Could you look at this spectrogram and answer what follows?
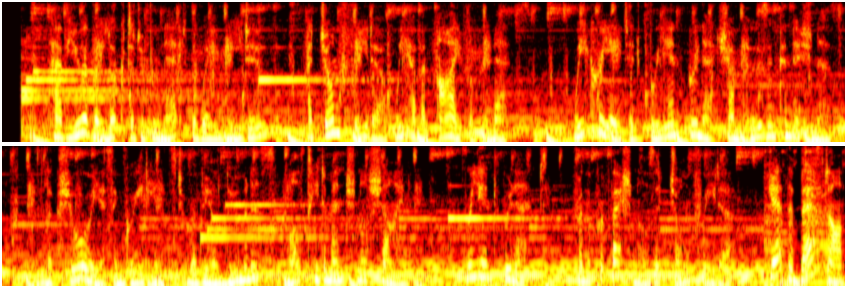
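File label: English British, female, commercial; voice demos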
